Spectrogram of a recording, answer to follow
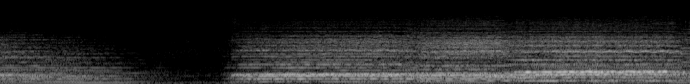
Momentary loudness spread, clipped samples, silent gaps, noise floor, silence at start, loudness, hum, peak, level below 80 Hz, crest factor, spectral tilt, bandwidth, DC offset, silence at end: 16 LU; under 0.1%; none; -59 dBFS; 0 s; -27 LUFS; none; -14 dBFS; -54 dBFS; 14 dB; -5 dB/octave; 11.5 kHz; under 0.1%; 0 s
